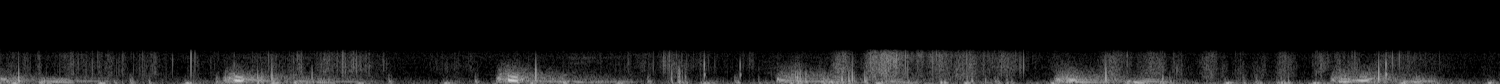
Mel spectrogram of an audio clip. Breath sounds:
0.19-1.14 s: exhalation
0.19-1.14 s: wheeze
2.05-2.83 s: inhalation
2.16-2.54 s: wheeze
2.85-3.80 s: exhalation
2.85-3.80 s: wheeze
4.91-5.29 s: wheeze
4.91-5.66 s: inhalation
5.69-6.43 s: exhalation
5.69-6.43 s: wheeze
7.72-8.58 s: inhalation
7.72-8.58 s: wheeze
10.51-11.29 s: inhalation
10.57-11.21 s: wheeze
11.29-11.88 s: exhalation
11.29-11.88 s: wheeze
13.34-13.98 s: inhalation
13.34-13.98 s: wheeze
14.02-14.59 s: exhalation

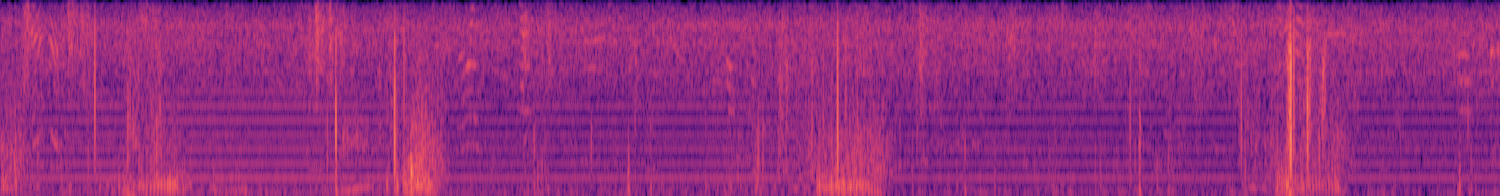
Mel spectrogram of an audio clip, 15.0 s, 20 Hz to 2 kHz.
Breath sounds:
1.16-1.94 s: inhalation
1.16-1.94 s: crackles
3.77-4.54 s: inhalation
3.77-4.54 s: crackles
8.09-8.86 s: inhalation
8.09-8.86 s: crackles
12.77-13.55 s: inhalation
12.77-13.55 s: crackles

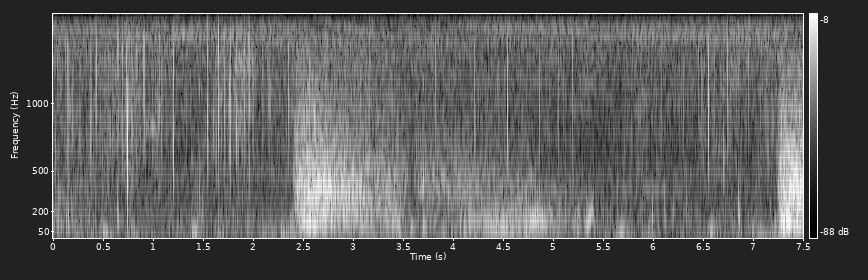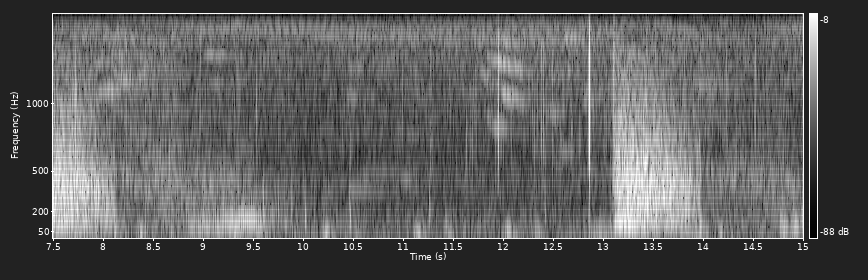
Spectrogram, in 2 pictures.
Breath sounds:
2.36-3.54 s: inhalation
3.62-5.82 s: exhalation
3.98-5.48 s: rhonchi
7.18-8.18 s: inhalation
8.36-10.08 s: exhalation
8.76-9.68 s: rhonchi
13.08-14.08 s: inhalation

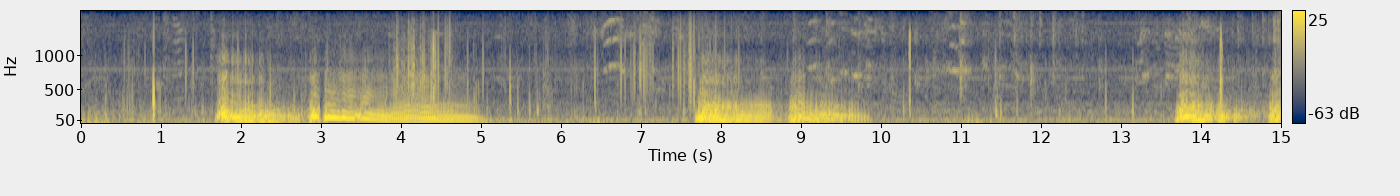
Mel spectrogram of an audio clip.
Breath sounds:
1.59-2.75 s: inhalation
1.59-2.75 s: crackles
2.81-5.05 s: exhalation
2.81-5.05 s: rhonchi
7.67-8.71 s: inhalation
7.67-8.71 s: crackles
8.92-9.96 s: exhalation
8.92-9.96 s: rhonchi
13.76-14.93 s: inhalation
13.76-14.93 s: crackles

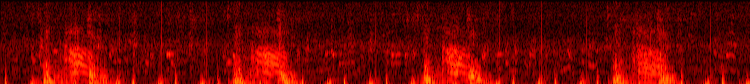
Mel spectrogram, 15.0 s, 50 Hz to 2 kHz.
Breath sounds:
0.53-1.18 s: inhalation
1.18-2.61 s: exhalation
1.21-1.79 s: wheeze
4.47-4.97 s: inhalation
4.97-6.35 s: exhalation
5.00-5.82 s: wheeze
8.37-8.82 s: inhalation
8.80-10.21 s: exhalation
8.82-9.66 s: wheeze
12.17-12.67 s: inhalation
12.67-13.95 s: exhalation
12.68-13.66 s: wheeze

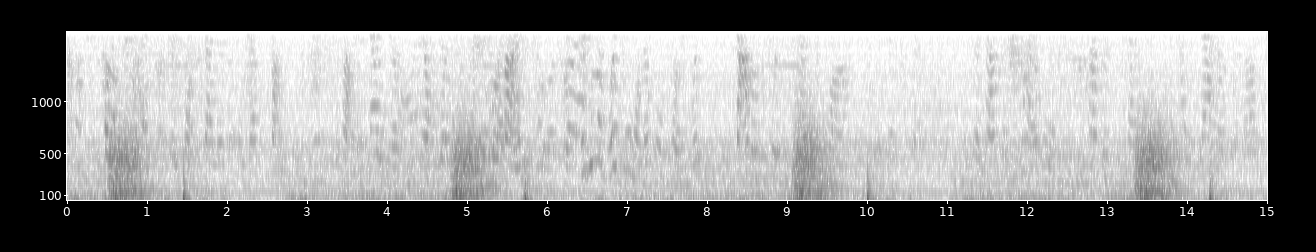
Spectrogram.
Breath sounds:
0.51-1.36 s: inhalation
4.85-5.70 s: inhalation
9.07-9.93 s: inhalation
13.39-14.24 s: inhalation

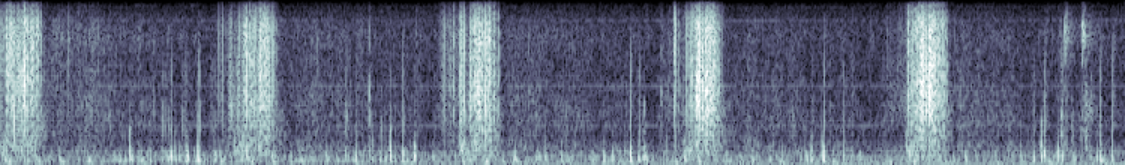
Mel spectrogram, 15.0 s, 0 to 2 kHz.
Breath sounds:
0.00-0.59 s: inhalation
0.00-0.59 s: crackles
2.94-3.70 s: inhalation
2.94-3.70 s: crackles
5.88-6.64 s: inhalation
5.88-6.64 s: crackles
8.86-9.62 s: inhalation
8.86-9.62 s: crackles
12.09-12.77 s: inhalation
12.09-12.77 s: crackles

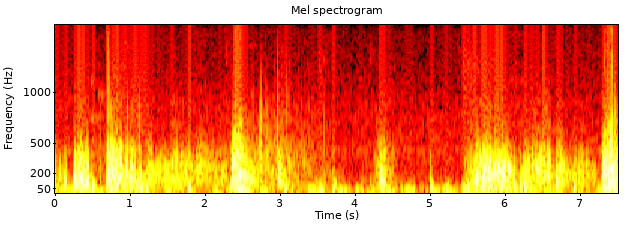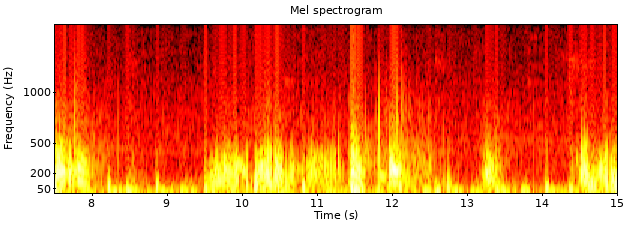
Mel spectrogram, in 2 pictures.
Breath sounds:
0.00-2.21 s: inhalation
0.00-2.21 s: crackles
2.23-3.81 s: exhalation
2.23-3.81 s: crackles
5.41-7.20 s: inhalation
5.41-7.20 s: crackles
7.25-8.15 s: exhalation
7.25-8.15 s: crackles
9.45-11.41 s: inhalation
9.45-11.41 s: crackles
11.43-12.26 s: exhalation
11.80-12.23 s: wheeze
14.42-15.00 s: inhalation

